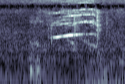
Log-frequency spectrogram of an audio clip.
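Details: Inspiratory stridor (laryngeal paralysis).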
